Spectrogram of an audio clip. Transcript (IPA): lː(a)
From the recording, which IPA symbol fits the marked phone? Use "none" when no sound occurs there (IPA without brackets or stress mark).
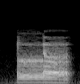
ʌ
